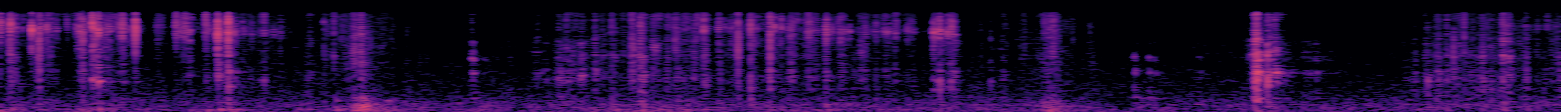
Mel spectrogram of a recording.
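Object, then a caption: Bar of soap shaved with a blade. A utility blade shaves curls off the embossed face of a solid, dry square Dalan bar of soap with a red-and-yellow coating, held in the hand. The result is a run of dry, bright scraping and crackling strokes with sharp attacks that stop almost instantly, over faint quiet between cuts.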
